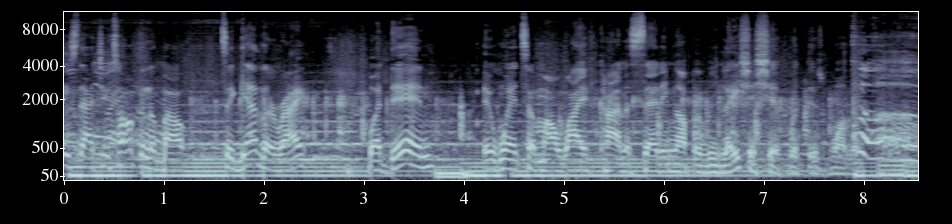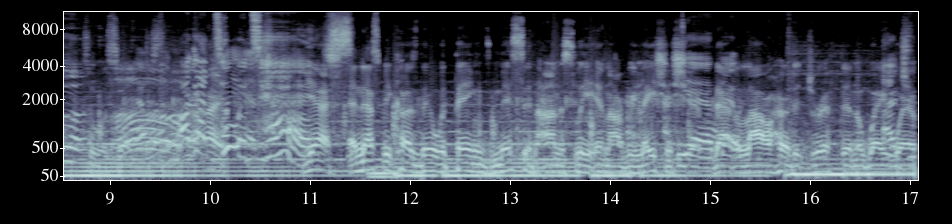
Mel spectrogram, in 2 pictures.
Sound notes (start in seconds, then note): 8.2 groans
